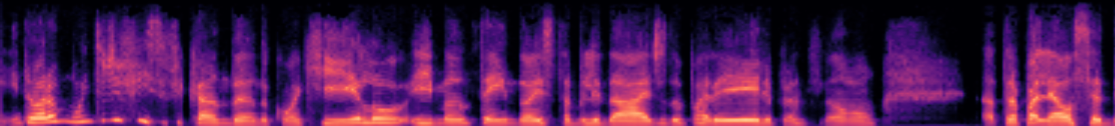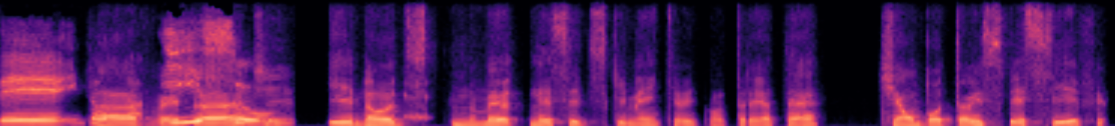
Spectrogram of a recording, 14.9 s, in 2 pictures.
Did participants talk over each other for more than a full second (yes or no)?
yes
